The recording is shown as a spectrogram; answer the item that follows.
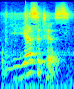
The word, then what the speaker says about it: Yesitis: Yesitis. Yes, it is.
